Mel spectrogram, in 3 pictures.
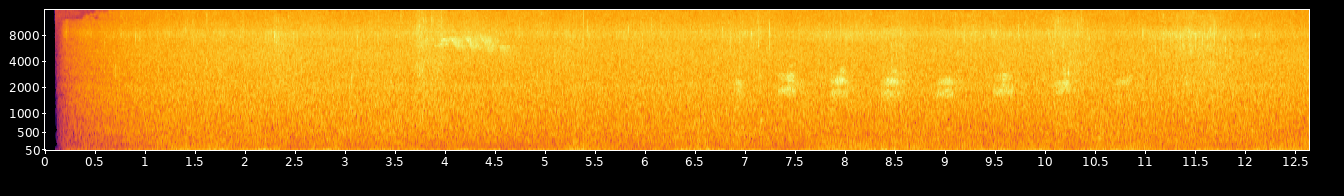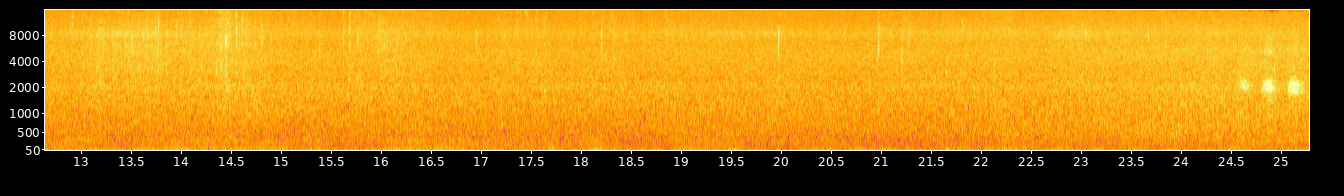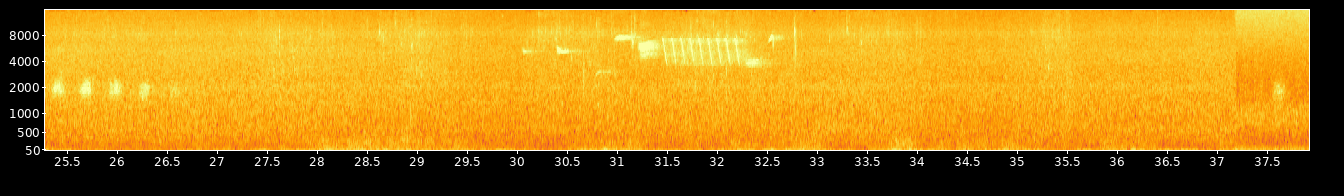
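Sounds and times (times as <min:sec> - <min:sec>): ducks quacking: 0:24.6 - 0:26.6
steady background hiss: 0:36.6 - 0:37.9.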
